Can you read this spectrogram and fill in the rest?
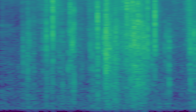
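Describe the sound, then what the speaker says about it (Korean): Anti-static plastic wrapping for a motherboard crinkles as it is unwrapped, a steady run of close, dry rustling bursts for about two seconds with no voices. "정전기 방지 비닐에 그래픽 카드 하나 들어가겠는데"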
